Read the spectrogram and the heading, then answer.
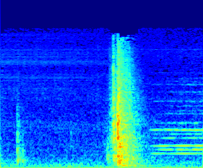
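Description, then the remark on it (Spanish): A heavy security door opens after a secret code is entered on a security keypad, releasing with a single solid thunk and a brief rush of mechanical noise, followed by a faint sustained hum. A soft tap sounds earlier; no one speaks. “Tras introducir una clave secreta en un teclado de seguridad, una nueva puerta se abre.”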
